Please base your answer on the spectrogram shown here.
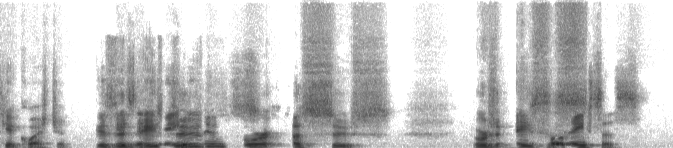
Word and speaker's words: ASUS: He goes, "Um, I say ASUS." Okay. Well, that's all that matters to me. If you're the president of ASUS North America and you call it ASUS, that's what I'm calling it.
